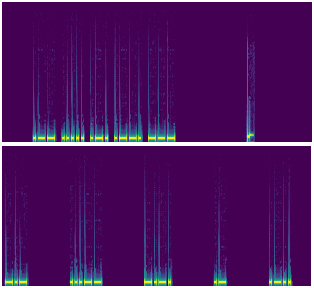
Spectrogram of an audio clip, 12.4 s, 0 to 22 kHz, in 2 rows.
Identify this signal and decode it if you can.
Morse code, heard as a keyed tone, about 25 wpm, spaced as for 13 wpm, 700 Hz. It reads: W5RPO K3CAL
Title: USA Call Signs - 5 Characters - 6x Character Spacing - 25wpm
